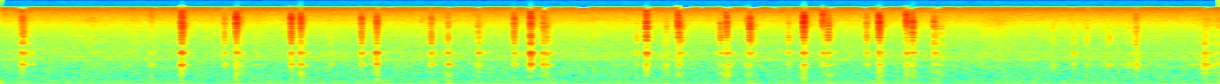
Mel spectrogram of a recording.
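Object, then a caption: Small carved wooden box. Long nails tap and scratch the carved front and side of a small hollow carved wooden box. Quick, light, dry clicks with a bright edge and a faint hollow tone patter irregularly over a steady low hum, staying soft and even throughout.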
